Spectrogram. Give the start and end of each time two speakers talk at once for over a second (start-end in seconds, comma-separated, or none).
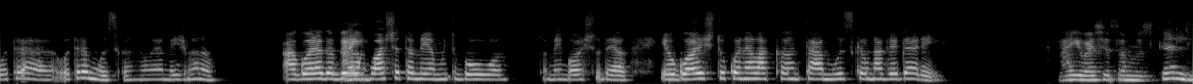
none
